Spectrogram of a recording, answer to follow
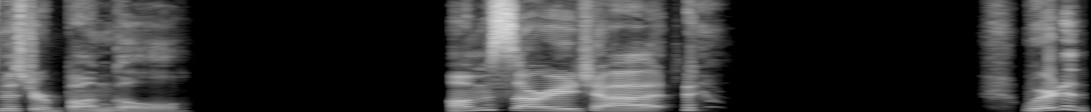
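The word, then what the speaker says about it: Mr. Bungle: of the western male Mr bunghole was an old school did I say that name wrong did I pronounce that that name wrong I believe it's Mr Bungle I'm sorry chat where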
